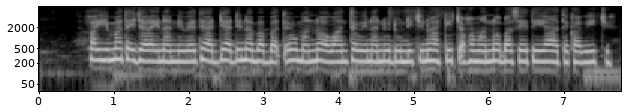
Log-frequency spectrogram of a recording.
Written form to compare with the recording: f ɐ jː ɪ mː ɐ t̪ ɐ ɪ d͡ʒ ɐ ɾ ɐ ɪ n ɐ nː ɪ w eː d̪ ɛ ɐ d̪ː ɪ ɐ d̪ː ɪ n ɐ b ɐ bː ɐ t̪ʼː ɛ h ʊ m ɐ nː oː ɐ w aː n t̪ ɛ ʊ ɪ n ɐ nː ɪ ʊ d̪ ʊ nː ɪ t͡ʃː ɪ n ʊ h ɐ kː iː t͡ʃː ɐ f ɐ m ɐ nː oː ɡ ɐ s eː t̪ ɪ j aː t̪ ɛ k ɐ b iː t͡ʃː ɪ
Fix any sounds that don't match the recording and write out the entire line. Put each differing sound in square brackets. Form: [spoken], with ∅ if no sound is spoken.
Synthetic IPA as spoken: f ɐ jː ɪ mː ɐ t̪ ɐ ɪ d͡ʒ ɐ ɾ ɐ ɪ n ɐ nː ɪ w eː [t̪] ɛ ɐ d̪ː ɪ ɐ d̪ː ɪ n ɐ b ɐ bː ɐ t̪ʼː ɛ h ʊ m ɐ nː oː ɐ w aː n t̪ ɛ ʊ ɪ n ɐ nː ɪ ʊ d̪ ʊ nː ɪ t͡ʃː ɪ n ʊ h ɐ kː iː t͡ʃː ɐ f ɐ m ɐ nː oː [b] ɐ s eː t̪ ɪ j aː t̪ ɛ k ɐ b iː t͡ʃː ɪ

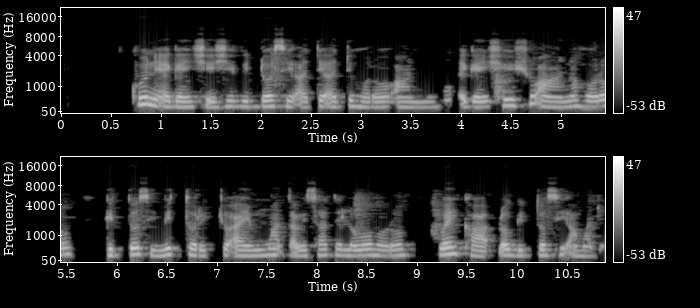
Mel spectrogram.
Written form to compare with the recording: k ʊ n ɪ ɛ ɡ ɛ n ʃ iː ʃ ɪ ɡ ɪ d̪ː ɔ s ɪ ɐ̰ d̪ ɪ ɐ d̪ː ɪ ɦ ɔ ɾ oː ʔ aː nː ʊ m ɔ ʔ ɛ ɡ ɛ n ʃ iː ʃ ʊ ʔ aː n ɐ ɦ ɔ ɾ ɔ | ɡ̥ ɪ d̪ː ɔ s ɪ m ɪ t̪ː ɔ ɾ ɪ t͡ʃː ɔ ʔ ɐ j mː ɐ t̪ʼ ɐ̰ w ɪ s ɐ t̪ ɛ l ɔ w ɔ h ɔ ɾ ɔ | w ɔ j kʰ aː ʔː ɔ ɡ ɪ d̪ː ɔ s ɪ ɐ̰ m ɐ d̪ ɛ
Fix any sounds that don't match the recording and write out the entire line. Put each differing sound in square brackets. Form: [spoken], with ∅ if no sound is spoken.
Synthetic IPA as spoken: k ʊ n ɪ ɛ ɡ ɛ n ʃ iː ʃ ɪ ɡ ɪ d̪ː ɔ s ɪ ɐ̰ d̪ ɪ ɐ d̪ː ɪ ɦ ɔ ɾ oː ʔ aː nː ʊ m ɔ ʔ ɛ ɡ ɛ n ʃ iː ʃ ʊ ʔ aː n ɐ ɦ ɔ ɾ ɔ | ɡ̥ ɪ d̪ː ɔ s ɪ m ɪ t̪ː ɔ ɾ ɪ t͡ʃː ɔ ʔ ɐ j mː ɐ t̪ʼ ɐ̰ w ɪ s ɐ t̪ ɛ l ɔ w ɔ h ɔ ɾ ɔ | w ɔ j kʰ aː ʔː ɔ ɡ ɪ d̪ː ɔ s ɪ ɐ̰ m ɐ d̪ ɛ

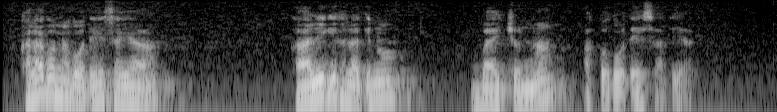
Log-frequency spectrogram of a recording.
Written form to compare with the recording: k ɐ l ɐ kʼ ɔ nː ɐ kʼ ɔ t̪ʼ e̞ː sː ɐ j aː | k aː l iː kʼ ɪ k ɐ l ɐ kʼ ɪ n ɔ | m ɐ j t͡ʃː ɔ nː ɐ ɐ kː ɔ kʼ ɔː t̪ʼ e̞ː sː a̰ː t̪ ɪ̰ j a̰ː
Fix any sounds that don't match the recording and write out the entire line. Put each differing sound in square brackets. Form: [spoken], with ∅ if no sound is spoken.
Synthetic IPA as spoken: k ɐ l ɐ kʼ ɔ nː ɐ kʼ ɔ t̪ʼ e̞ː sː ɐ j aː | k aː l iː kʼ ɪ k ɐ l ɐ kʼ ɪ n ɔ | [b] ɐ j t͡ʃː ɔ nː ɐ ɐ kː ɔ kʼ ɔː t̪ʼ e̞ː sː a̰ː t̪ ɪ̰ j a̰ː

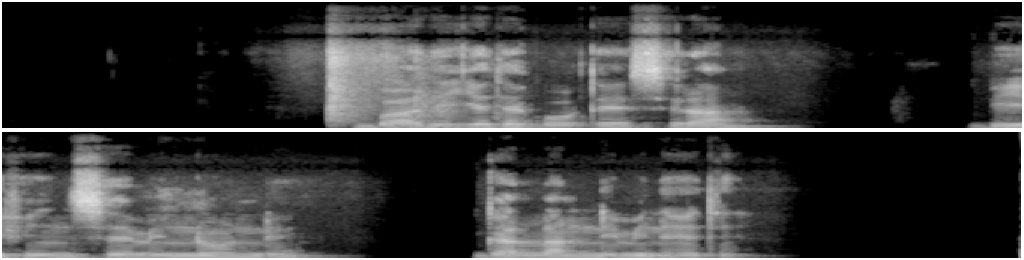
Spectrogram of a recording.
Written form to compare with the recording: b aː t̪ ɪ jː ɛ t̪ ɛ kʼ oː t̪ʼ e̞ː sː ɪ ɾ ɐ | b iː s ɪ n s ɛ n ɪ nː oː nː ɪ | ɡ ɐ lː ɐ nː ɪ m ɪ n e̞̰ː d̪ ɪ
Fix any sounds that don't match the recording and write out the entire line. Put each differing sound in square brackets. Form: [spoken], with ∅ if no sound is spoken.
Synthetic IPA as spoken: b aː [d̪] ɪ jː ɛ t̪ ɛ kʼ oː t̪ʼ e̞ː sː ɪ ɾ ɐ | b iː [f] ɪ n s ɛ [m] ɪ nː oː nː ɪ | ɡ ɐ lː ɐ nː ɪ m ɪ n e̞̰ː [t̪] ɪ

